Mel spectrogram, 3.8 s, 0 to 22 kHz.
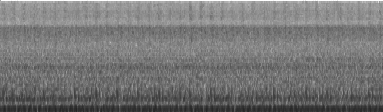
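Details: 1988 Dodge Ram D150 pickup idling, exhaust listened to with stock muffler still fitted; low, even rumble with very muted exhaust note and no knocks or rattles; normal quiet idle exhaust.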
